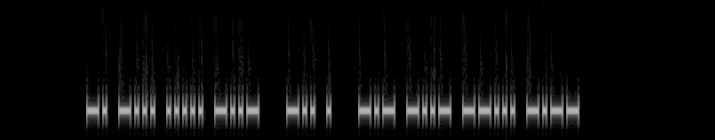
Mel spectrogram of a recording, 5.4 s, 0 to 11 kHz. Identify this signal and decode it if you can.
Morse code, heard as a keyed tone, about 40 wpm, 700 Hz. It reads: NB5X DE KX7Y
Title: USA Callsign DE Callsign - 4 Characters - 40wpm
